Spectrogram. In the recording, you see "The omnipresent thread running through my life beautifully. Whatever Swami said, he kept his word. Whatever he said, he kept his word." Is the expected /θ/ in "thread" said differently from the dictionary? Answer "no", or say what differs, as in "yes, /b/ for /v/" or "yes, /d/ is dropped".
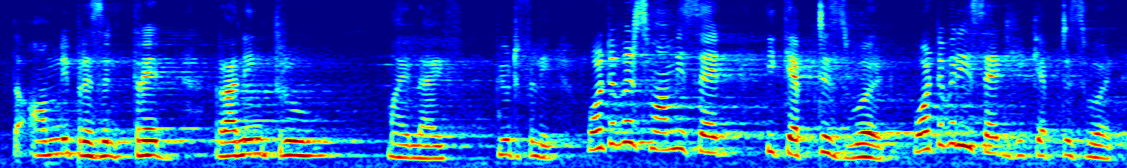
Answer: yes, /t/ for /θ/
